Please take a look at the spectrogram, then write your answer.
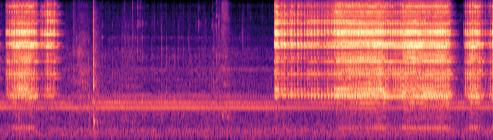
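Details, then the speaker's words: Square grinder touching up dull full chisel saw chain with a very light touch, like filing without hogging in: high gritty grinding hiss in short bursts with quiet motor hum between; normal light, even sharpening passes. "the other thing i would comment on is you it's a very light touch really brown file on the saw right you're not hogging into it and bending the file you're just touching it and that's really all we're doing with the grinder"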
